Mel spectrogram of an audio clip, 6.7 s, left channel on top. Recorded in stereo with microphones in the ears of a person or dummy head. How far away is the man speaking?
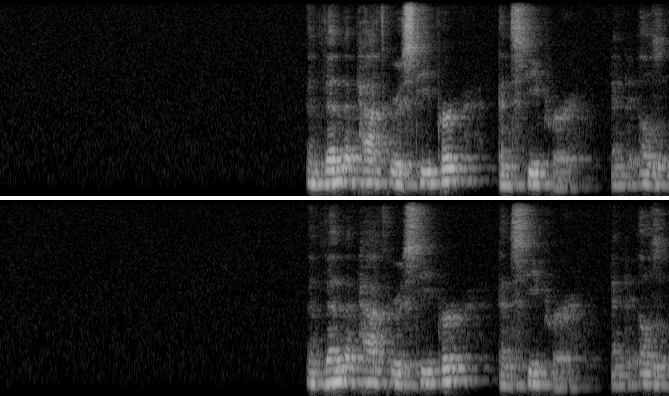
About 1.1 m.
